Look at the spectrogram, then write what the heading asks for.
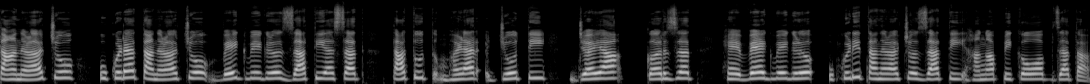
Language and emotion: Goan Konkani, neutral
